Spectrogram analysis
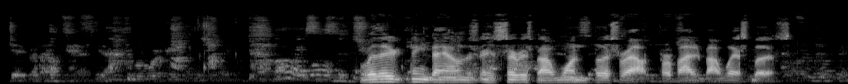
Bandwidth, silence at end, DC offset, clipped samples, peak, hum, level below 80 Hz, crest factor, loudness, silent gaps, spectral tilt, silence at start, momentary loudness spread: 11.5 kHz; 0.25 s; under 0.1%; under 0.1%; -2 dBFS; none; -66 dBFS; 22 dB; -21 LUFS; none; -4.5 dB/octave; 0.1 s; 22 LU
